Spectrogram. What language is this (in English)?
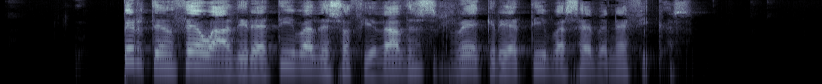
Galician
